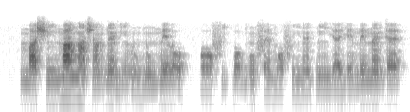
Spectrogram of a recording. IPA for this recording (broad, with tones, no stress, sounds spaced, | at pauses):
m a˧ ʃ ĩ˧ m a˦ n ã˦˨ ʃ ã˨˦ ɡ͡b ɛ̃˦˨ ɡ ĩ˧ l ũ˨ n ũ˧ m e˦ l o˦˨ | ɔ˨ f i˨˦ k͡p o˧ b ũ˧ f ɛ˨ m ɔ˨ f ĩ˨ ɾ ɛ̃˧ k͡p ĩ˧ j ɛ˧ j e˧ m e˦ m ɛ̃˦ ɡ ɛ˦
